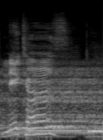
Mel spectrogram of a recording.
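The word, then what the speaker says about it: knickers: meal another silent Kate nickers silent k silent P knife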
